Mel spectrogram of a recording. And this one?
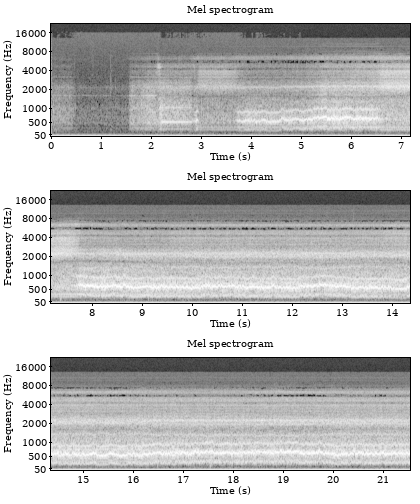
my radio makes sounds like an giant sunfish with teeth!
